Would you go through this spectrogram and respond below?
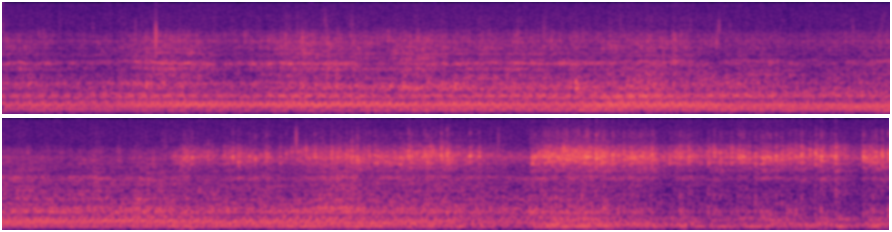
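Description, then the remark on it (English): A loud, steady propeller-plane engine drones throughout as the airplane flies over the Indian Ocean, its pitch wavering and roughening slightly near the end as the motor falters and sputters. No voices are heard. “Hear that, Skip? We've got motor trouble.”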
